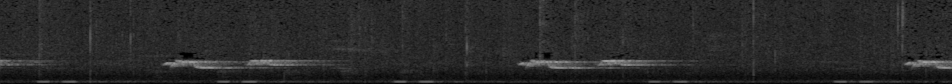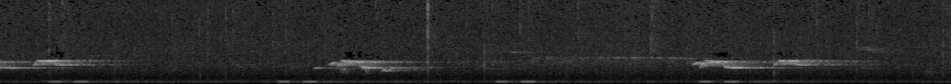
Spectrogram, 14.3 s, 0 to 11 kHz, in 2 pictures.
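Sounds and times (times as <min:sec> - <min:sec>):
Brown-headed thrush whistled song: 0:01.2 - 0:02.4, 0:03.9 - 0:05.2, 0:06.3 - 0:08.0, 0:09.4 - 0:10.3, 0:10.9 - 0:13.8.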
